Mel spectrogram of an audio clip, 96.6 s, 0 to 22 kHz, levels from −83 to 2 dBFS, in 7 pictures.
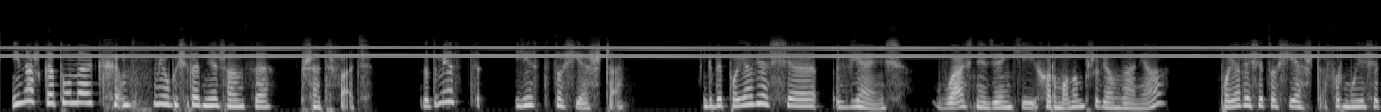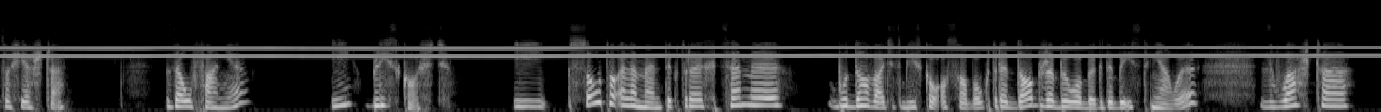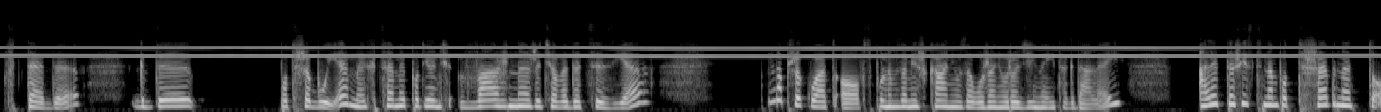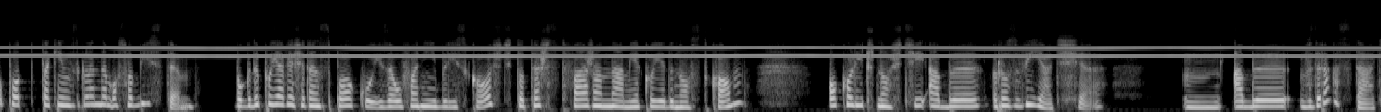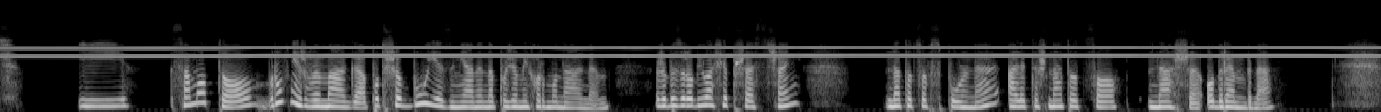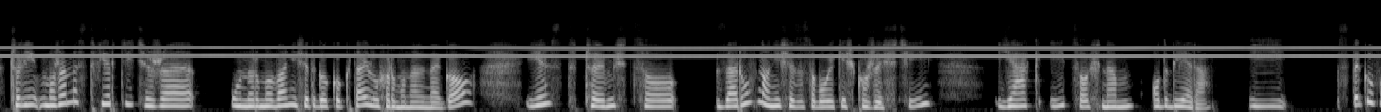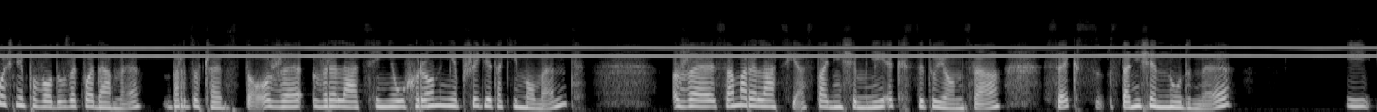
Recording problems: muffled; very; fading above 2.5 kHz
high-pitched whine; loud; throughout; 3 kHz, 8 dB below the speech

